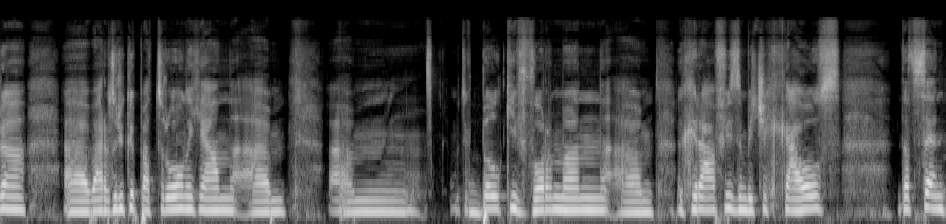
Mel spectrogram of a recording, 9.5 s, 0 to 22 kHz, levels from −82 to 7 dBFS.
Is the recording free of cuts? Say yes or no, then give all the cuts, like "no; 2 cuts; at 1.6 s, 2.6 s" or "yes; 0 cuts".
no; 2 cuts; at 1.1 s, 4.7 s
